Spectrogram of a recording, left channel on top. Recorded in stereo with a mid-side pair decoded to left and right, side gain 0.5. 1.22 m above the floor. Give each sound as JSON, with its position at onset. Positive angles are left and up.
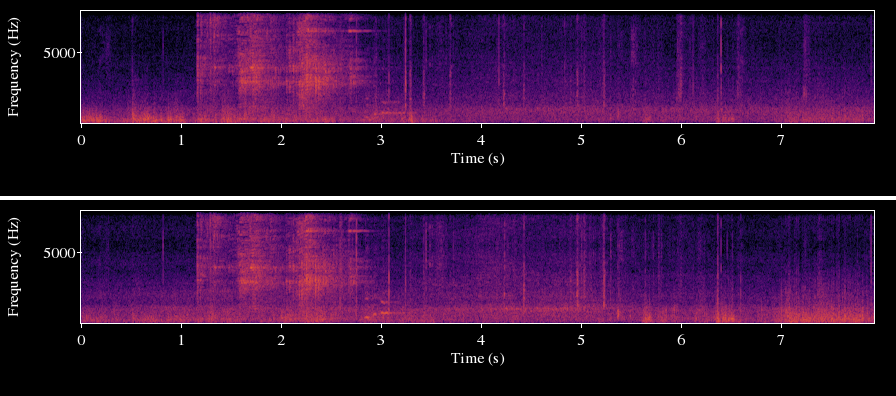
{"t": 1.1, "sound": "keys jangling", "azimuth_deg": -10, "distance_m": 6.0}
{"t": 2.8, "sound": "a giggle", "azimuth_deg": -70, "distance_m": 2.5}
